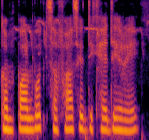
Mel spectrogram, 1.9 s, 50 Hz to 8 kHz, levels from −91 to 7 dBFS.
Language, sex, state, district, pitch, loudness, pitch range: Hindi, female, Arunachal Pradesh, Longding, 210 Hz, -18 LUFS, 205-215 Hz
